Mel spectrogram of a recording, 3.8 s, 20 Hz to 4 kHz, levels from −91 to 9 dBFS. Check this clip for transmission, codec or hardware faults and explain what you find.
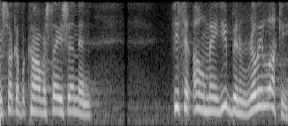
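Two transmission faults can be heard in this speech clip, both dropouts covered over by the receiver. The audio is band-limited with nothing above 4 kHz, which points to a narrowband telephone codec such as G.711.

From 1.00 to 1.07 s there is a brief smear, a wobble where the sound is stretched rather than cut. This is short concealed packet loss. About 40 ms of audio never arrived in time, and the receiver extrapolated the preceding sound for roughly 39 ms, following its pitch or shaping noise, before blending back into the real signal. Any short consonant falling in that hole would be lost.

From 1.64 to 1.72 s the sound briefly holds and fades, becoming a sustained buzz or dying hiss before the speech picks up again slightly further on. This is a burst of packet loss. Around 40 ms of audio went missing in a run, and the receiver filled about 46 ms by continuing the last sound while turning it down. 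The material that should have been in that stretch is gone, so the speech jumps forward when it resumes.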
